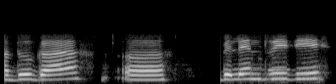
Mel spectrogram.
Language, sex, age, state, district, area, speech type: Manipuri, female, 30-45, Manipur, Senapati, rural, conversation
